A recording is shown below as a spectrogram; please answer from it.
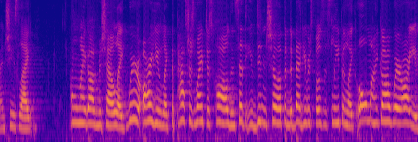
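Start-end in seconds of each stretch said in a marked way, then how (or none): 1.4-8.4 higher-pitched retold panic; worked-up mimicked phone message; frantic stepmom. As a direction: imitate a stepmom frantically demanding answers. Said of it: "this frantic phone call from my stepmom".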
